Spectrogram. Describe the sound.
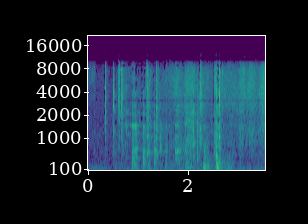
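Computer keyboard typing: irregular, fairly soft key clicks and taps come in uneven bursts over a low background murmur.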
